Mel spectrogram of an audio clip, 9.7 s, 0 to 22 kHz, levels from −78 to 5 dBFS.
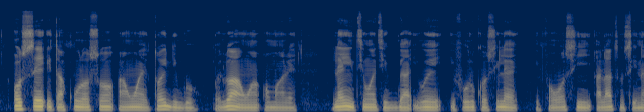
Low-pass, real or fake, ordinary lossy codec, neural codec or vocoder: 14.4 kHz; real; none; none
